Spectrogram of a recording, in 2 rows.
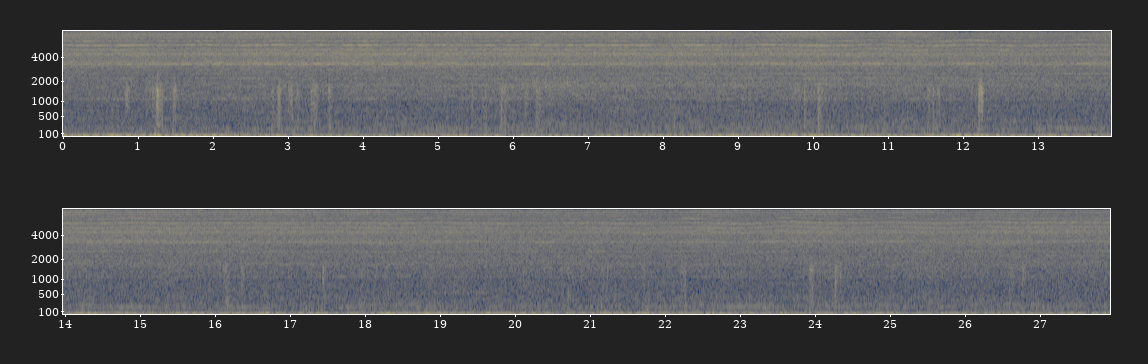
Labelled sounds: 26.5	27.1	killer whale, 4.9 to 6.2 kHz

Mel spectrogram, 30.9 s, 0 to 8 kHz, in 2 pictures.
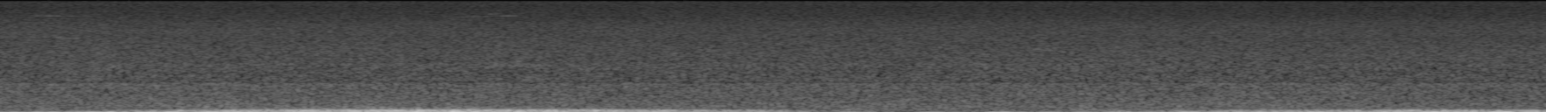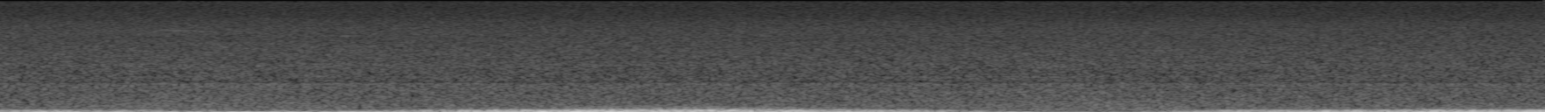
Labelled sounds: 0.3	0.6	killer whale, northern resident, 5.0 to 5.2 kHz
17.0	17.3	killer whale, northern resident, 3.3 to 3.5 kHz

